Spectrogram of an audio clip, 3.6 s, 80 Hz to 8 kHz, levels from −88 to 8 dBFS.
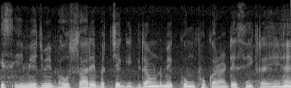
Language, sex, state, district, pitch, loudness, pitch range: Hindi, male, Uttar Pradesh, Lalitpur, 140 Hz, -15 LUFS, 135-150 Hz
